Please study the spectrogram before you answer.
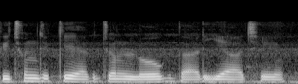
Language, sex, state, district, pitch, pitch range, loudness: Bengali, male, West Bengal, Cooch Behar, 120 Hz, 115-135 Hz, -13 LUFS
